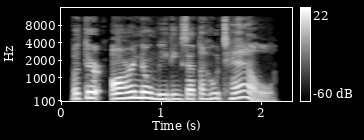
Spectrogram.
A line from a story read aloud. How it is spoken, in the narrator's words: Eddie exclaimed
